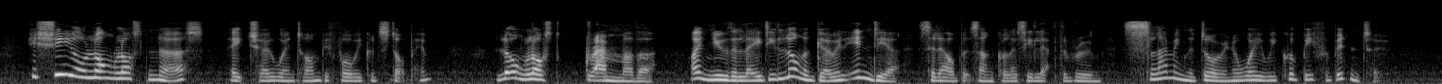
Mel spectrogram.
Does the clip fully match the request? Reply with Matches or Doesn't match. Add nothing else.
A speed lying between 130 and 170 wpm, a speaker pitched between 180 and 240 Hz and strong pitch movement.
Doesn't match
